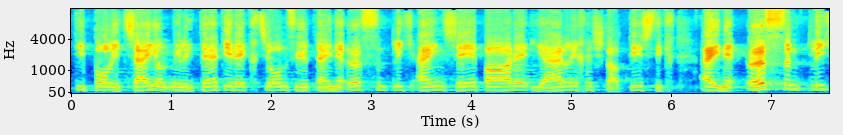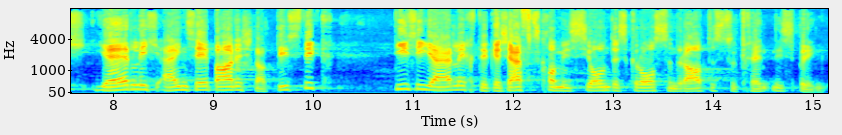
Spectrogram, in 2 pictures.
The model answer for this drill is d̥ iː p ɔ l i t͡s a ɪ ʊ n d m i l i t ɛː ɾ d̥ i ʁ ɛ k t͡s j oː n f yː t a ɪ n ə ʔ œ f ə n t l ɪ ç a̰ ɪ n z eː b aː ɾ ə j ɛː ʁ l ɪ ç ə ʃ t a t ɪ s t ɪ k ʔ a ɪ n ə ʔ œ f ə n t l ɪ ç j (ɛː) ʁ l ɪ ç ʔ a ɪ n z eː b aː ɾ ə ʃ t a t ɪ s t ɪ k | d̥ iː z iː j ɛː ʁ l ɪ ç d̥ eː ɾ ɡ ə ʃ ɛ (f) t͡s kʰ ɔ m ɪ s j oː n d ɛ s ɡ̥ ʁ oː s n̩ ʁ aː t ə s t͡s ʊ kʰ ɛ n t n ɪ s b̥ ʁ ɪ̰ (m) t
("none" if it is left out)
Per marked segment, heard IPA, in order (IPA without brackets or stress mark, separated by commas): ɛː, f, ŋ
